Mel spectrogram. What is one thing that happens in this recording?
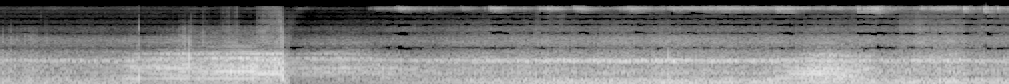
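A train horn blares loudly, twice.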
